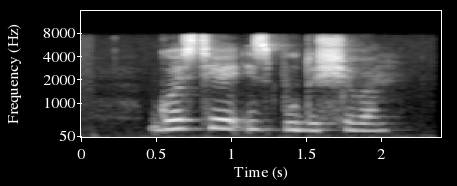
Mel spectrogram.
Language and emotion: Russian, neutral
